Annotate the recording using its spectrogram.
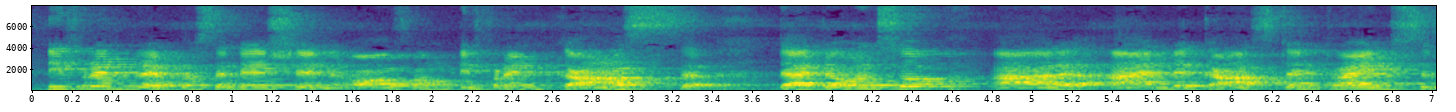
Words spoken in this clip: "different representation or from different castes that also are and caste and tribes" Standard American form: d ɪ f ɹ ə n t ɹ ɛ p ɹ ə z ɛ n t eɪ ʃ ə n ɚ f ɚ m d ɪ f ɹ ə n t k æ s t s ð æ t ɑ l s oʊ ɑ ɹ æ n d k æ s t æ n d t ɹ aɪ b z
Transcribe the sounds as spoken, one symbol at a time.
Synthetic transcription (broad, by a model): d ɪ f ɹ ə n t ɹ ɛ p ɹ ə s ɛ n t eɪ ʃ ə n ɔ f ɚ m d ɪ f ɹ ə n t k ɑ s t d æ t ɑ l s oʊ ɑ ɹ æ n d k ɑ s t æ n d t ɹ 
